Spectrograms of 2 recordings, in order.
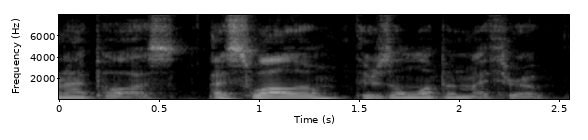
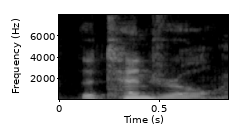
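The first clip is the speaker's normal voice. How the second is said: usual speaking voice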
